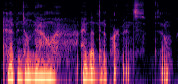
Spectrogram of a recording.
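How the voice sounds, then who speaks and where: A man voicing a gruff but tender young werewolf boyfriend in an intimate audio roleplay, husky and breathy, speaking low and haltingly. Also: monotone, a little mellow, dry recording, exaggerated voice. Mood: wistful, tender. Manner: low, halting, half-whispered delivery.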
